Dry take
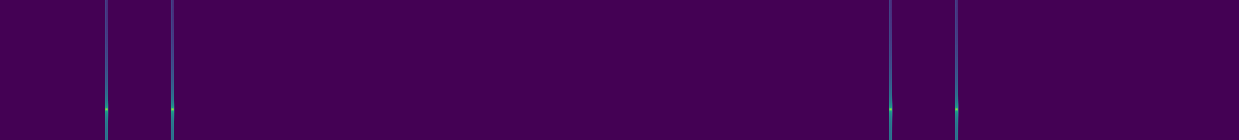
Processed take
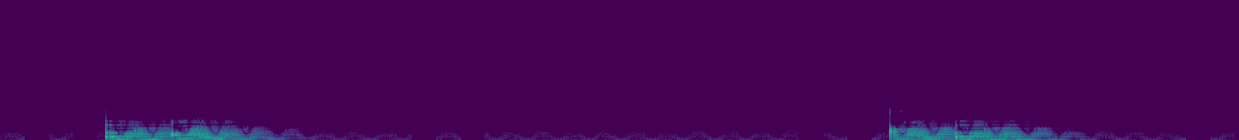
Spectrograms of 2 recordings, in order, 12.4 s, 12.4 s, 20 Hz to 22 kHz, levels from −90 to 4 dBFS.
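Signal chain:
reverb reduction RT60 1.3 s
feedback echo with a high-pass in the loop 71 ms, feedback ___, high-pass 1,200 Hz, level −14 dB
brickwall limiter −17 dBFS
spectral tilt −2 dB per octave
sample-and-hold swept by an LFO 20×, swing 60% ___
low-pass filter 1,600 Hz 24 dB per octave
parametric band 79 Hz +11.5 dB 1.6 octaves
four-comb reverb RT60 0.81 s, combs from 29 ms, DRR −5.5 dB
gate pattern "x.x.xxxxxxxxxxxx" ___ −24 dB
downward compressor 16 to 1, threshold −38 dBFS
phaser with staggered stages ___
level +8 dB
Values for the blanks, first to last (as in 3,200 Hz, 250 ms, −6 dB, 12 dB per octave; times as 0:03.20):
73%, 2 Hz, 62 BPM, 3.2 Hz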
